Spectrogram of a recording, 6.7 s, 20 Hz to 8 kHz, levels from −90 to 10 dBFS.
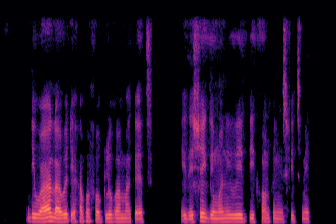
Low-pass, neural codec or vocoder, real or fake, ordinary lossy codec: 7.2 kHz; none; real; none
